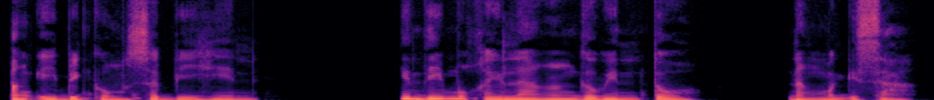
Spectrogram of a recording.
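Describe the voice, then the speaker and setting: Steadfast, gentle romantic lead, male role read by a woman, reassuring, measured, dry sound. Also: fairly low pitch, lively intonation, no room sound, natural voice. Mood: gentle concern. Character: gentle, supportive man, steadfast romantic partner.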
